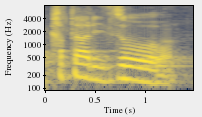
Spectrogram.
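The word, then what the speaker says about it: καθαρίζω: 정확한 발음은 카타리조입니다. 카타리조.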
